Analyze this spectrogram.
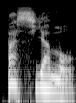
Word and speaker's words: patiemment: Patient, and then patiemment. So as I told you, even if you write it E-M-M-E-N-T, phonetically it goes like amant, patiemment, all right?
